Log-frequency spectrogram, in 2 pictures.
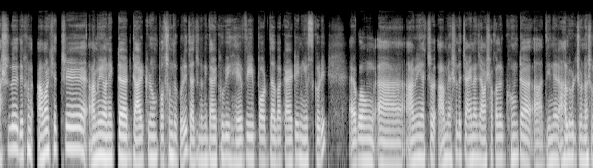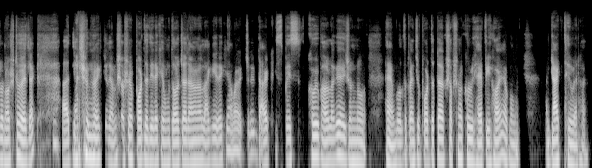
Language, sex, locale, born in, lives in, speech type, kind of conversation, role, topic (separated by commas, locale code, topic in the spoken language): Bengali, male, bn-BD, Bangladesh, Bangladesh, conversation, podcast, guest, ভাড়া বাড়িতে আপনি কীভাবে নিজের মতো করে ঘরটা সাজিয়ে নেন?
